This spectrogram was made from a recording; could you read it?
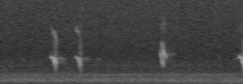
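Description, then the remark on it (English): Decoy birds calling: four brief, high-pitched chirping calls at uneven intervals, fairly faint, over a steady low background rumble with no talking. “These are the decoys calling.”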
